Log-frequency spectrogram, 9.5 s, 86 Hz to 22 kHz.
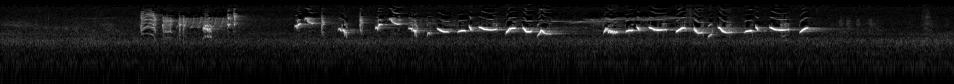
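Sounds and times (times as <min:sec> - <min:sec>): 
Eurasian blackcap Sylvia atricapilla singing buzzy rattle and fluting phrases: 0:01.4 - 0:08.6.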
